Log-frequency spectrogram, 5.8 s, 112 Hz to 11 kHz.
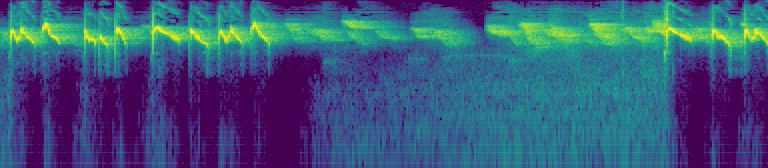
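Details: Oriental white-eye singing in 'buka sing' display, 24 February 2023: bursts of high, clipped chirps, each note slurring downward, giving way to a gentler warbled passage with light background rustle before the bright chirping resumes.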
